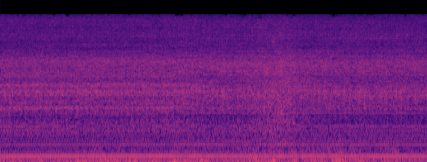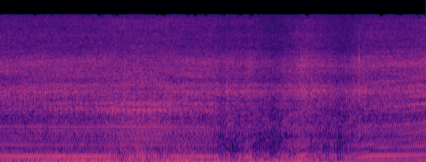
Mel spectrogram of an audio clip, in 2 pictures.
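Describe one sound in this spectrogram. A motorcycle engine drones steadily.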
